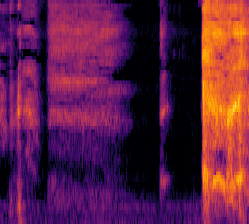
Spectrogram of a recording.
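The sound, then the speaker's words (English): Coughing from someone with a cold: a few harsh, dry coughs with a throat-clearing quality, separated by short pauses, and the final cough is the loudest and longest. “coughing my head off”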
